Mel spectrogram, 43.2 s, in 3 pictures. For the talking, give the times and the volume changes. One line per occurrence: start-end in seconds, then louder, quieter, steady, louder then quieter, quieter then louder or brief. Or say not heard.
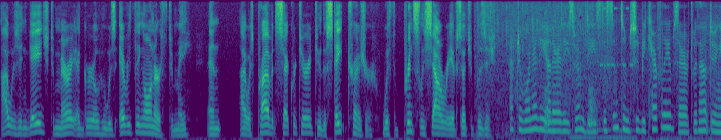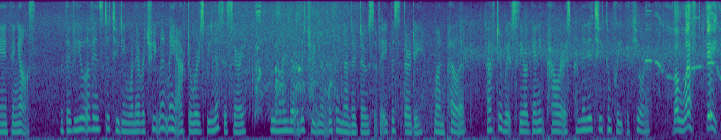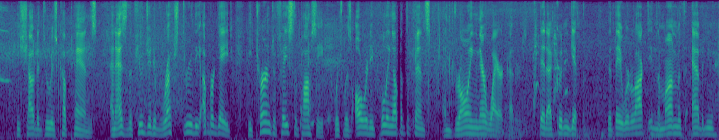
0.0-43.1 steady.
